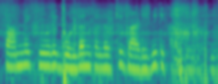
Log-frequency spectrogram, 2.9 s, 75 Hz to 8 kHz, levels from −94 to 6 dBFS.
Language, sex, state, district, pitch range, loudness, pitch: Hindi, female, Uttar Pradesh, Budaun, 185-215 Hz, -17 LUFS, 205 Hz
